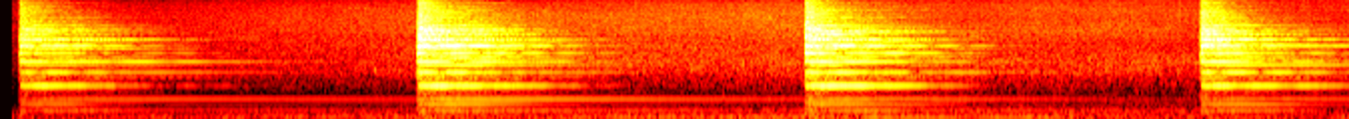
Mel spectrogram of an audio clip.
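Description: A single bell, such as a church bell, tolling four times at an even pace of about one stroke every three seconds. Each stroke rings on and fades slowly before the next.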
